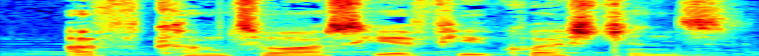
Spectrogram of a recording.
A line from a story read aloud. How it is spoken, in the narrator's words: he said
